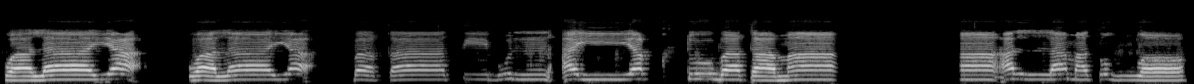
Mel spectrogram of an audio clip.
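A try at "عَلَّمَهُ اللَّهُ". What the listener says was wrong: Nggak ada titiknya, Ibu. Allamahullah, bukan allamatullah ya. Karena tidak punya titik.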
